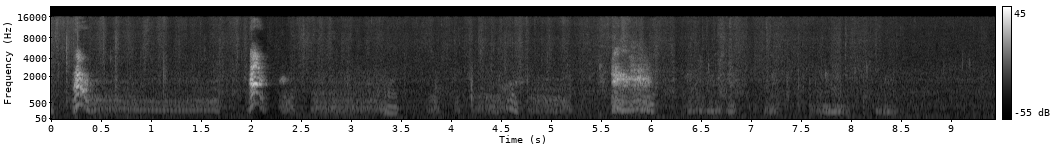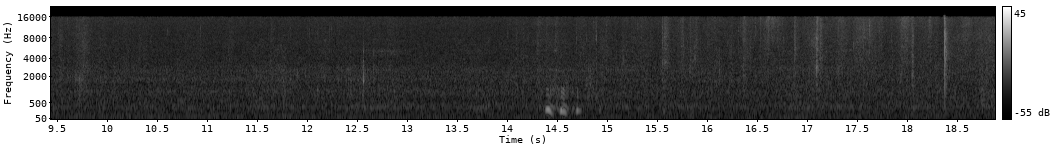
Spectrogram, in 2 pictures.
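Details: Miniature Schnauzer puppies, part of a litter of eight, 45 days old, play-fighting while their mother watches from a distance; short yips and growly harmonic cries burst out during the first eight seconds, then quiet with one brief squeak.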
